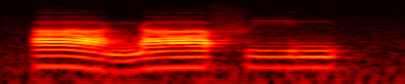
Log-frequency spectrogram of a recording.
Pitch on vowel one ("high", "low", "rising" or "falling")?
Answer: falling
